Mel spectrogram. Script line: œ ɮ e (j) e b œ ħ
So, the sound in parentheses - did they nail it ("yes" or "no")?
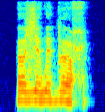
no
